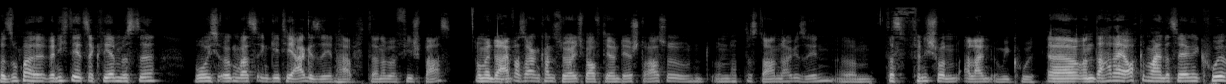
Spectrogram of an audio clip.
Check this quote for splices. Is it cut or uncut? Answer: cut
